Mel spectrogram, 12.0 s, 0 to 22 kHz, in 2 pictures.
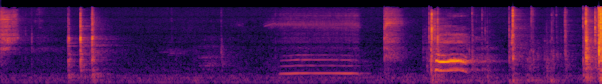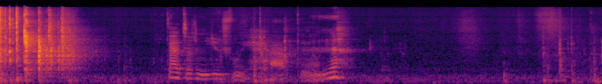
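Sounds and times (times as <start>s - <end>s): hummed tone: 2.7s - 4.0s.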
